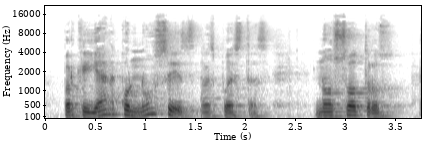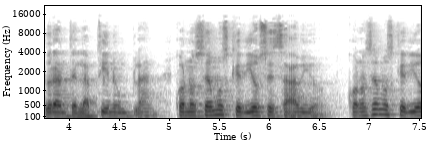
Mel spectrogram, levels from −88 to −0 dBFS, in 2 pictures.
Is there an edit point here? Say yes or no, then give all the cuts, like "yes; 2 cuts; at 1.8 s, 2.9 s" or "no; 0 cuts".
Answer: yes; 4 cuts; at 1.6 s, 3.7 s, 4.3 s, 5.0 s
